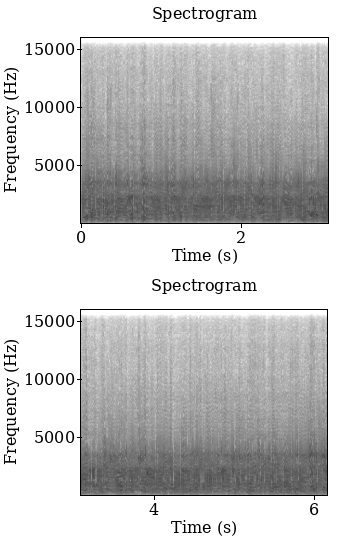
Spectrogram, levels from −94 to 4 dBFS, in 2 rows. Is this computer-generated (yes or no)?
yes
